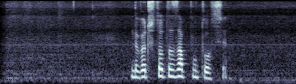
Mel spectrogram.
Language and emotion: Russian, neutral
